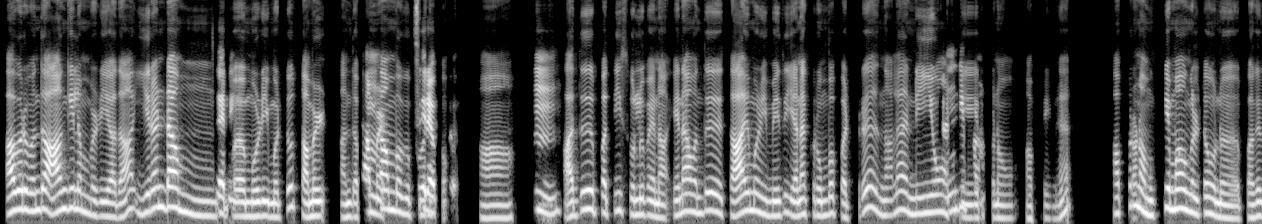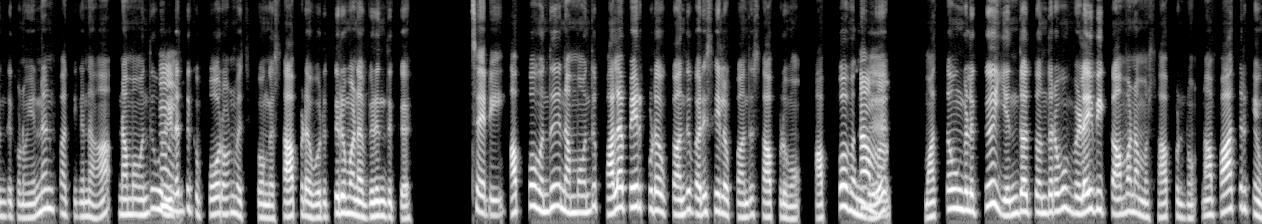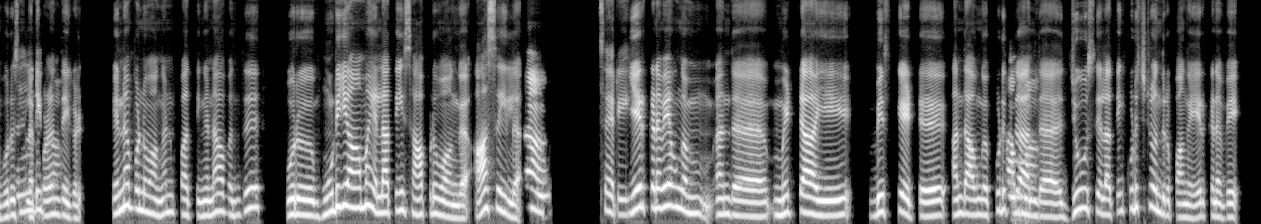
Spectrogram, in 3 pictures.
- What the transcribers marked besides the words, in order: other background noise
- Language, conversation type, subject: Tamil, podcast, பிள்ளைகளுக்கு முதலில் எந்த மதிப்புகளை கற்றுக்கொடுக்க வேண்டும்?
